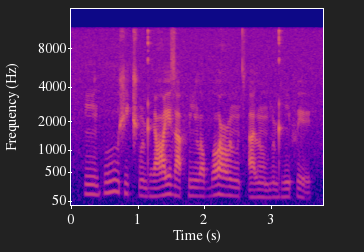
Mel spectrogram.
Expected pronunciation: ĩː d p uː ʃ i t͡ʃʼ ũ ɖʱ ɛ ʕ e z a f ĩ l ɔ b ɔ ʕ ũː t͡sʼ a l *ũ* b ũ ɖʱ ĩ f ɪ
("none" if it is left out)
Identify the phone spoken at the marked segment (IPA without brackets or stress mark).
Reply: õ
